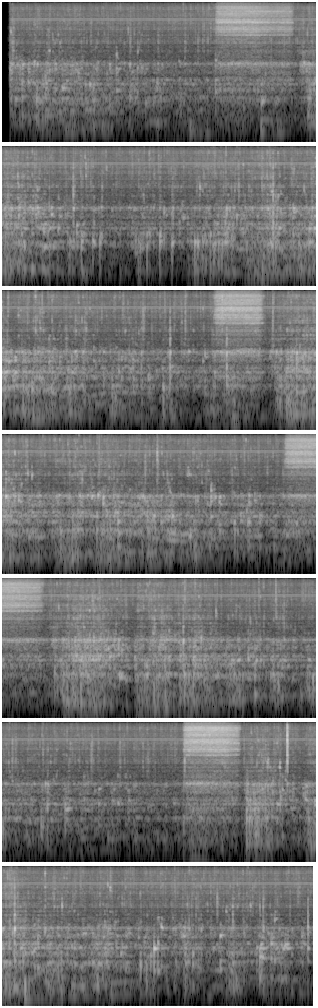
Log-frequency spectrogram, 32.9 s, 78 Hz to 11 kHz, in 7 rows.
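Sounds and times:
bubbles rumbling underwater: 0.1s - 2.7s, 4.5s - 12.7s, 13.5s - 18.3s, 19.6s - 25.6s, 27.2s - 32.9s
regulator inhale hiss: 3.2s - 4.5s, 12.6s - 13.4s, 18.4s - 19.6s, 26.3s - 27.2s.

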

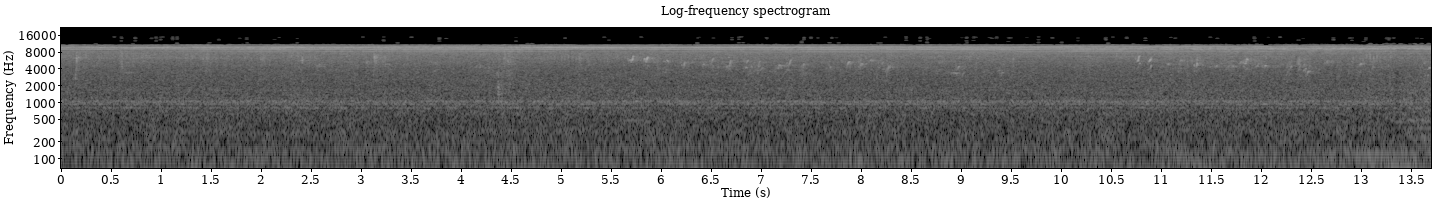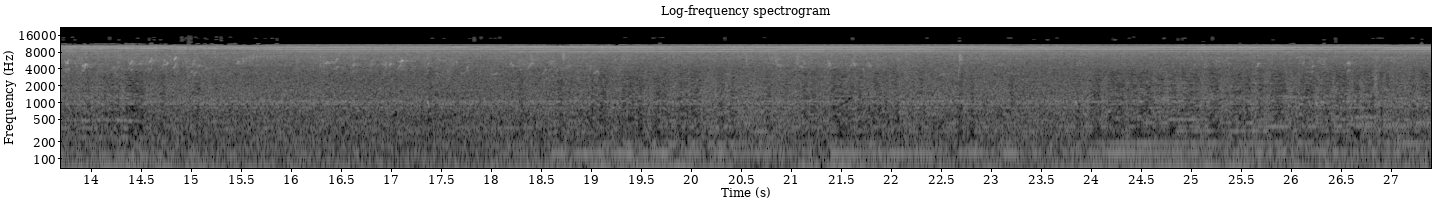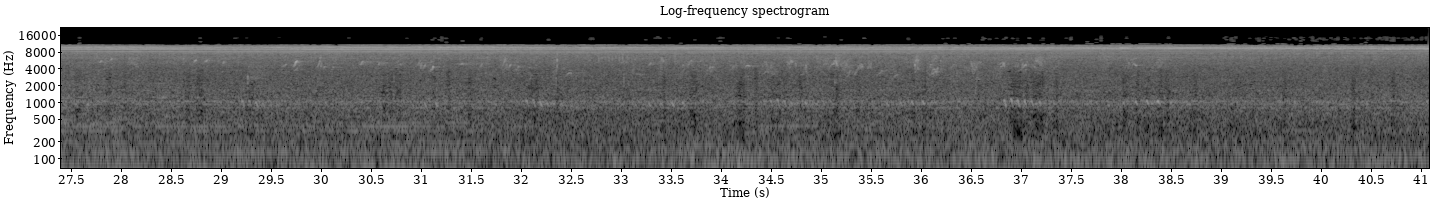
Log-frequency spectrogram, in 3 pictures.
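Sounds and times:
steady hiss: 0.0s - 41.0s.

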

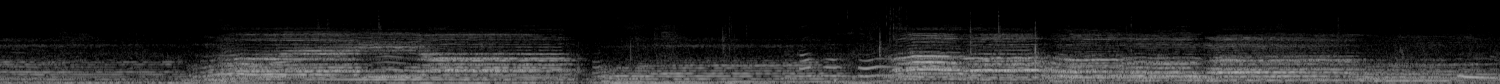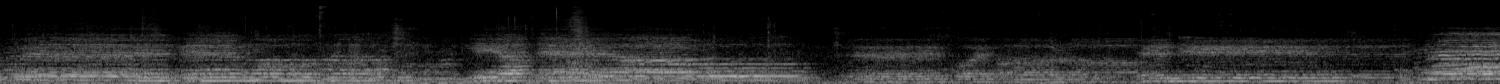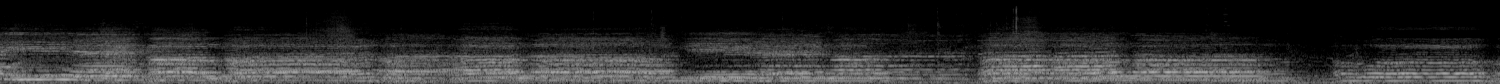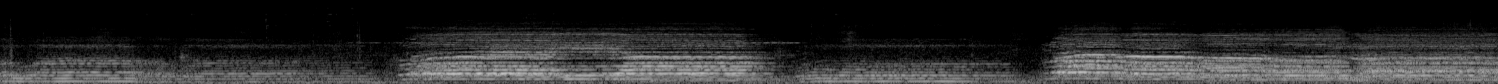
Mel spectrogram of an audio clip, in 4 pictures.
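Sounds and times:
choir singing a hymn: 0.0s - 59.9s.

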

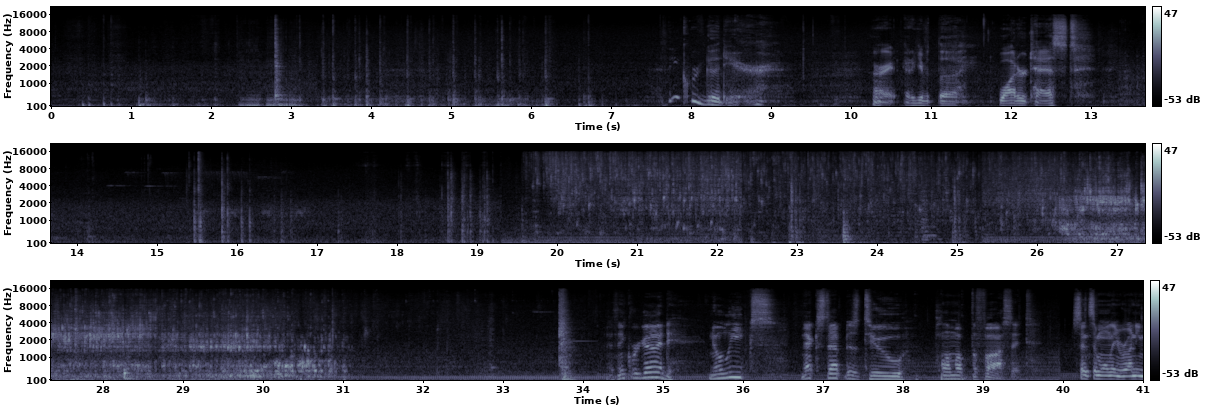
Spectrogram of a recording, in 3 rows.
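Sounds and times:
water running into a metal sink: 19.5s - 31.4s.

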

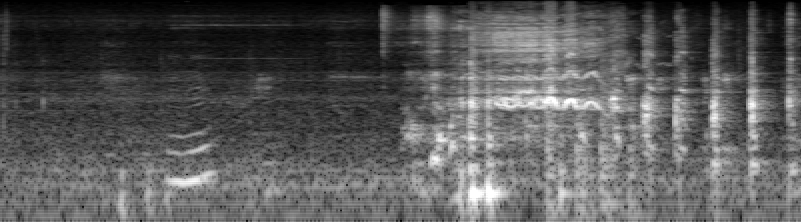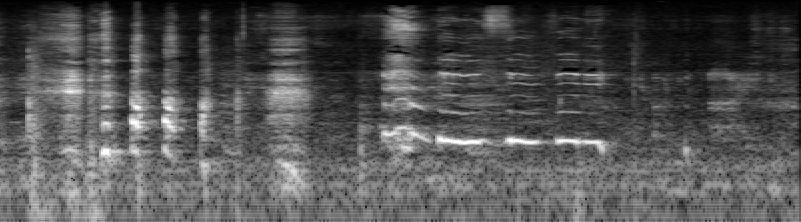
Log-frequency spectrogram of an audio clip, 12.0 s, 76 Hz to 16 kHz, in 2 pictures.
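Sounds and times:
man laughing hard: 3.2s - 7.9s.

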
